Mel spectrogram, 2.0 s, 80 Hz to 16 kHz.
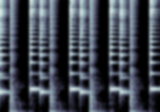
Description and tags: Made with Reason 9.5
EDS06s - the sound.
Matrix - processing.
Gate triggering, Volume and Pitch Coarse parameters processed through Matrix patterns.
